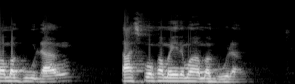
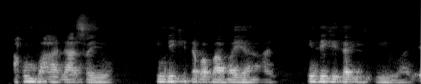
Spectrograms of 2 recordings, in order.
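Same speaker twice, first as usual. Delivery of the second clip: low and soft, gently reassuring; the Lord's tender voice; 7 semitones lower, 7 dB quieter than usual. Acted. Preacher voicing the Lord promising never to leave, low, soft and tender. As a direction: speak as the Lord comforting someone. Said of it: "Sinasabi ni Lord".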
